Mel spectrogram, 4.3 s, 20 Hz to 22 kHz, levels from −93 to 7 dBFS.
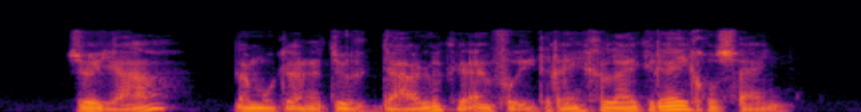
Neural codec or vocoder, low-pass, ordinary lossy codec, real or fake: none; 7.2 kHz; Opus, 24 kbps; real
